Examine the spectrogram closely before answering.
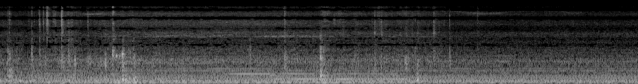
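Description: An excavator engine rumbles steadily nearby.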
